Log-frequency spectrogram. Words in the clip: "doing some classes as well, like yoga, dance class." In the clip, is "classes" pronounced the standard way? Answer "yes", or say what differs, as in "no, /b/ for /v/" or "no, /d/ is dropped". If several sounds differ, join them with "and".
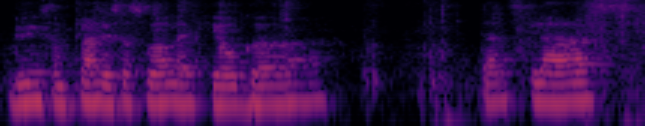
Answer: no, /s/ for /z/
